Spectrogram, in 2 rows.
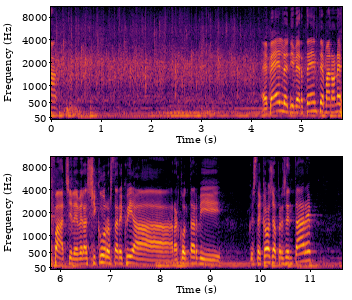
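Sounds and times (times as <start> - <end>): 
audience applauding the contestants of a competition: 0.0 - 6.7
speech: 4.2 - 11.2.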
